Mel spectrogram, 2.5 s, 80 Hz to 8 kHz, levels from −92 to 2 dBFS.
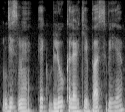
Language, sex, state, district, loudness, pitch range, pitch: Hindi, male, Bihar, Patna, -19 LUFS, 100-110 Hz, 110 Hz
